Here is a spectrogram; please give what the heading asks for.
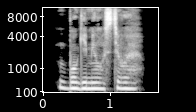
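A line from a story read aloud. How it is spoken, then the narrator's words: Frightened whisper. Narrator (Russian): прошептал Корвин, побледнев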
